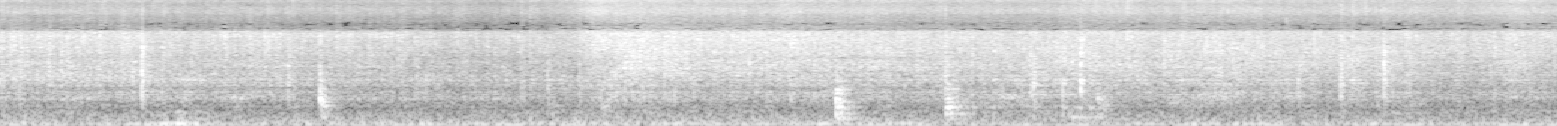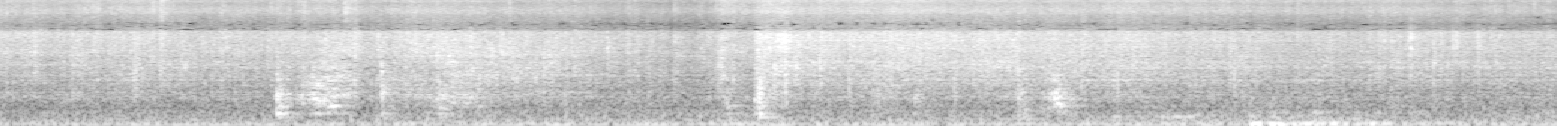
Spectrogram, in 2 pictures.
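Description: Pomfret fries in an oiled pan with curry leaves, giving a steady, close sizzle and crackle throughout, with occasional clinks and scrapes from stirring and turning.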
